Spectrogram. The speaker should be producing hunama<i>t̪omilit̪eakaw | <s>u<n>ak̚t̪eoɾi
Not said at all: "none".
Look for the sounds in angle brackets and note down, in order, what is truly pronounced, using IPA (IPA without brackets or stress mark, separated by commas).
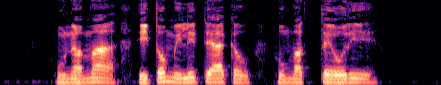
i, h, m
